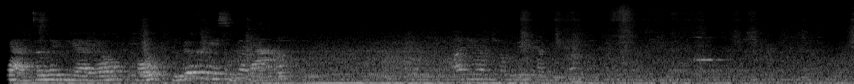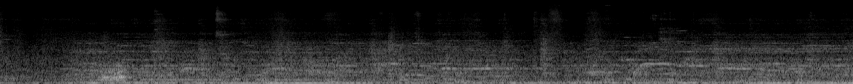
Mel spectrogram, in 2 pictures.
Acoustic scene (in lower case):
cafe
